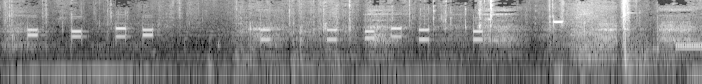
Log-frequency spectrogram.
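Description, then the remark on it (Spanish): A person dials a number on a phone: a series of short keypad dialing tones beeps in quick, uneven bursts, clear over a low rumbling background with scattered rustles and clicks. “Marca un número y enciende el mechero.”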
